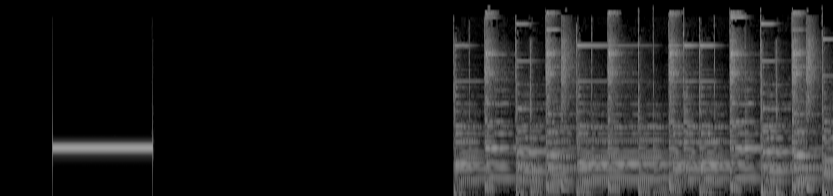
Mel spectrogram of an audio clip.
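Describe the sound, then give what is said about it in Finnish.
Christmas music plays with bright jingling, bell-like tones and a busy rhythm, starting after a single steady one-second beep and a few seconds of silence. “Mutta miksi ihmeessä soitan joulumusiikkia keskellä kesää?”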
